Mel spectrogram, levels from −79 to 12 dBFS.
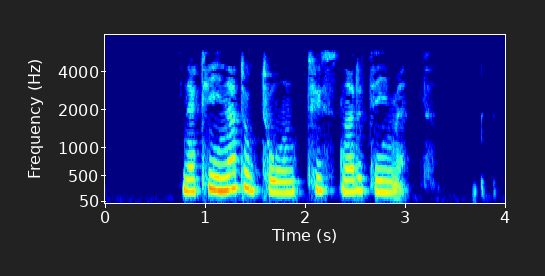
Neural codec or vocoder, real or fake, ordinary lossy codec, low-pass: none; real; MP3, 24 kbps; 7.2 kHz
